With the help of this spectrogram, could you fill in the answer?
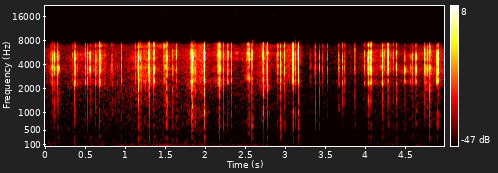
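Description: Long nails tap and scratch the surface of a thin plastic gift card, first held and then lying on a mat. About twenty quick, bright clicks and scratches with no low end come in irregular bursts, each dying away almost at once, with a short quiet gap just past three seconds.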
